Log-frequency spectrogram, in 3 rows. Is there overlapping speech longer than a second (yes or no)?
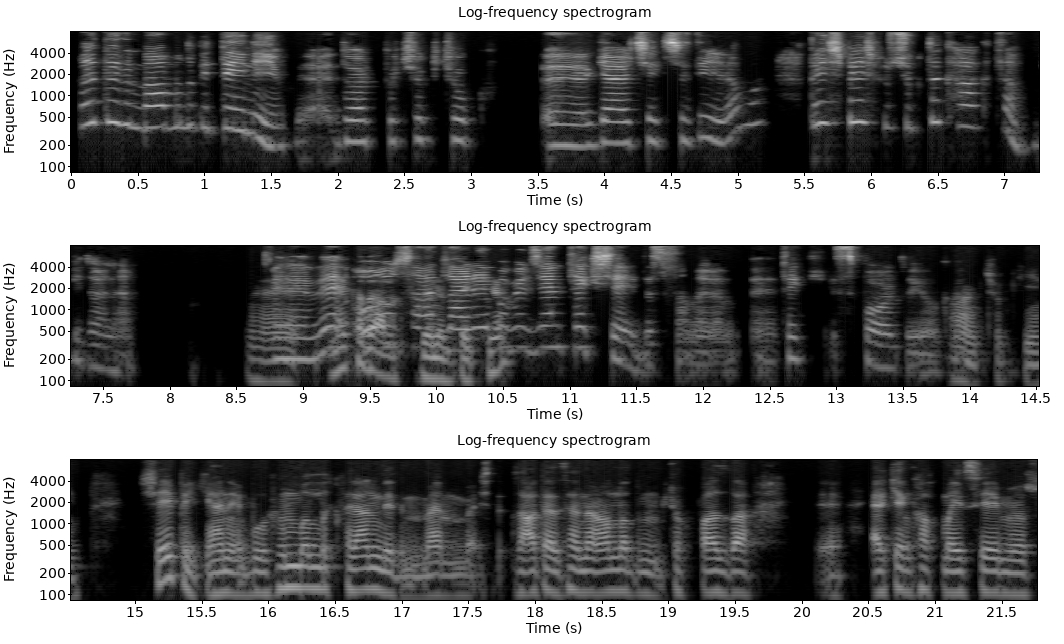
yes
